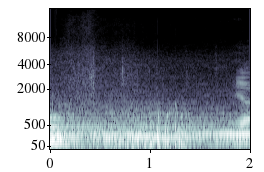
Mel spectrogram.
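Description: Mercedes-AMG GLE 53 Coupé's turbocharged inline-six pulling under part throttle in Sport Plus mode, heard from inside the cabin as a steady engine and exhaust note. Plenty of exhaust sound still comes through despite the petrol particulate filter.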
